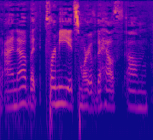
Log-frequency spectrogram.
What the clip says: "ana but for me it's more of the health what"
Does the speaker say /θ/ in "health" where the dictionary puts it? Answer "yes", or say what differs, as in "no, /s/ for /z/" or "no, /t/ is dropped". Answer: yes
